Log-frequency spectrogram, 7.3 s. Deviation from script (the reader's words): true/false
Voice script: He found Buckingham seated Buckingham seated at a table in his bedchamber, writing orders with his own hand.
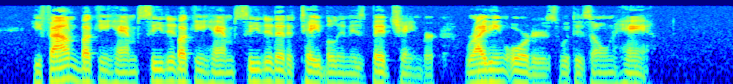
false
